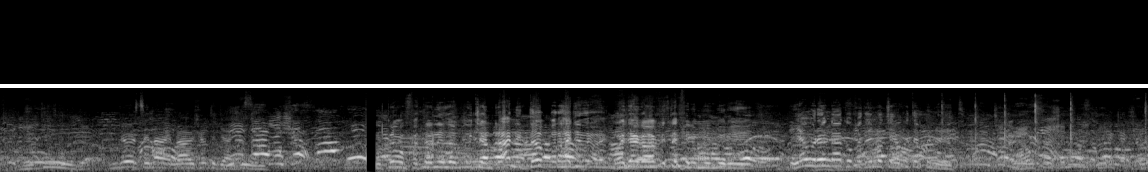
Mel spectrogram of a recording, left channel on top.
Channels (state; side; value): silent; left; digital silence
